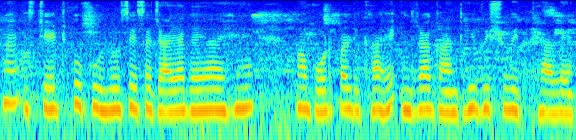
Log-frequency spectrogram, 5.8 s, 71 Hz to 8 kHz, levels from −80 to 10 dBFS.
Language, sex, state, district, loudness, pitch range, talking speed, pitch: Hindi, female, Chhattisgarh, Bilaspur, -20 LUFS, 190-205 Hz, 165 wpm, 195 Hz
